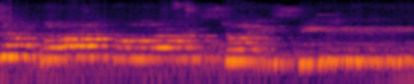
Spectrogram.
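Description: A woman singing a slow hymn solo, in long held notes that step and glide between pitches, over a steady low accompaniment.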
